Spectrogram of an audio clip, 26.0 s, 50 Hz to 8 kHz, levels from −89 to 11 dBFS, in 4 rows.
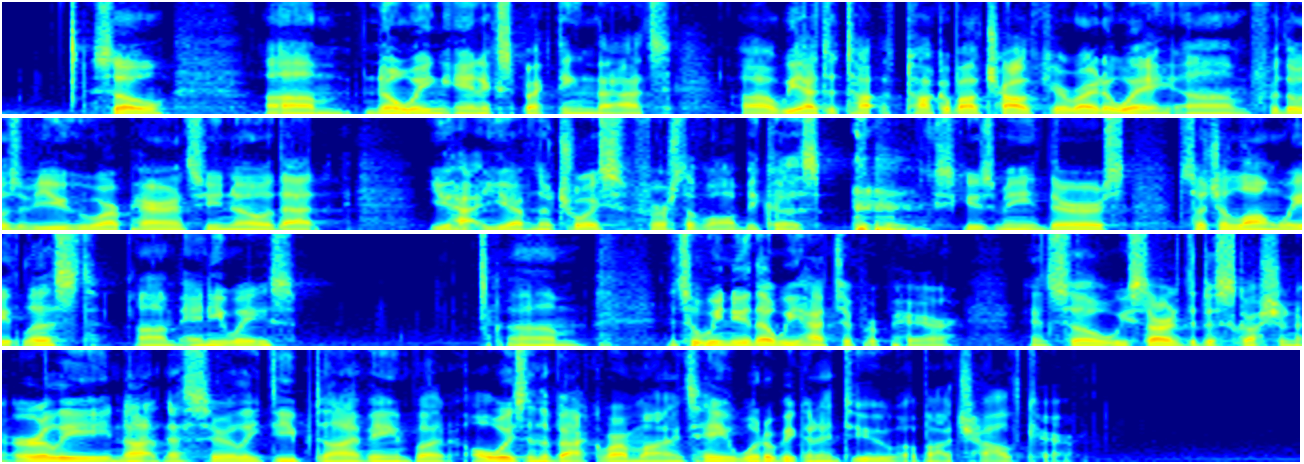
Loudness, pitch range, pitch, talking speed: -27 LUFS, 95-110 Hz, 100 Hz, 195 wpm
